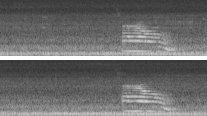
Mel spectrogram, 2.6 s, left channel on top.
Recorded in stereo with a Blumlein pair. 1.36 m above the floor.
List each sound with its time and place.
1.4 s a cat meowing: 25° right, 1.9 m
